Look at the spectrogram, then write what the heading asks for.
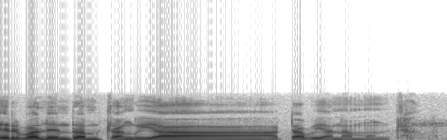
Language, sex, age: Tsonga, male, 25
